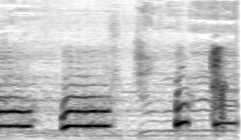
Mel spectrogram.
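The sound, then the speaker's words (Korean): A voice mimics a turtle dove's cooing in a voice impression contest: four low, hollow hoots in an uneven rhythm, the first two longer and steadier, the last two shorter, clear with no other sounds. “비둘기부터 시작하겠습니다. 비둘기 소리예요.”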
